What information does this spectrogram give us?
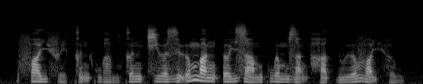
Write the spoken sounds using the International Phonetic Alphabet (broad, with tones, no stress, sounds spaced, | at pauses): f a˧ j f e̤˨˩ k ə̰˧˨ n k w a̤˨˩ m k ə˧ n t͡ɕ ɨ˧ ə̯ z ɨ̰˧˥ ə̯ m a˧ ŋ ʔ ə˨˦ j z a˨˦ m k w ə˧ m z a̰˧˨ ŋ h a˨˩ t̚ v ɨ˨˦ ə̯ v a̰˧˨ j h ə̤˨˩ w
